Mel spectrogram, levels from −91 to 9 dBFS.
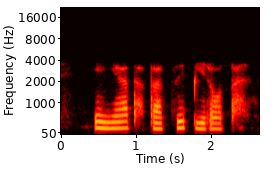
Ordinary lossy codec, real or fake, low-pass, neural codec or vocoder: Opus, 24 kbps; real; 3.6 kHz; none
